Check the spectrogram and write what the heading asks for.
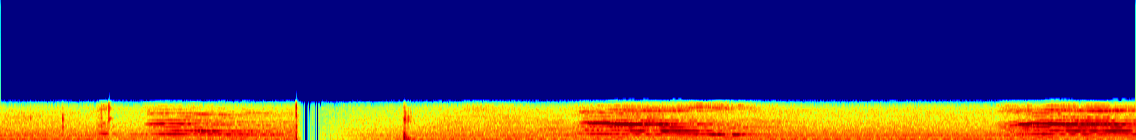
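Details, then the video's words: Indoor cat Mooch meows persistently to go outside though it is raining; short faint mews at first, a click, then two long, wavering harmonic meows near the end over a constant background hum. "Cat wont stop meowing!"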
